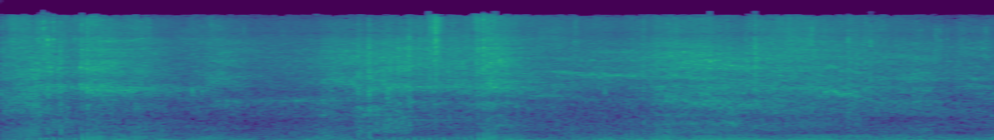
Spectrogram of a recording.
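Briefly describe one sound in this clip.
Motorcycle engines rumble and rev nearby.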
